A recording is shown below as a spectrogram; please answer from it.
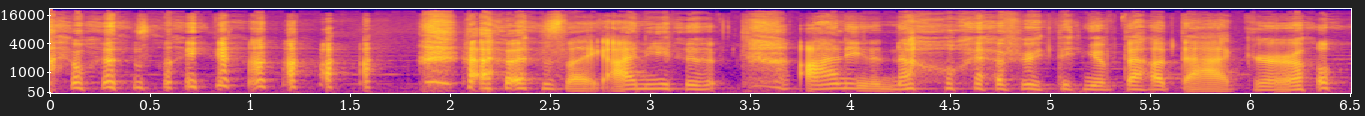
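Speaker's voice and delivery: loud, giggly mock urgency; loud words broken by laughter; laughing retelling. Real, not acted. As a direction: laugh through the emphatic quote. Laughing as she retells falling for streamer.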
